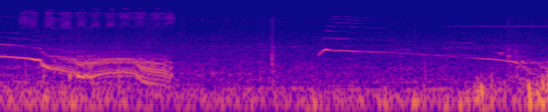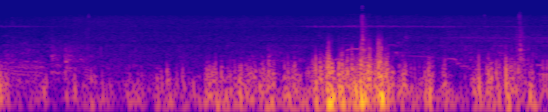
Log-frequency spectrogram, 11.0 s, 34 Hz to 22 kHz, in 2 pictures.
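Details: Rescued stray kitten, abandoned and left freezing for two days in -11°C snow, gives a long wavering wail that dips and rises, then a fainter falling cry. Scuffling, knocks and handling noise follow.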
